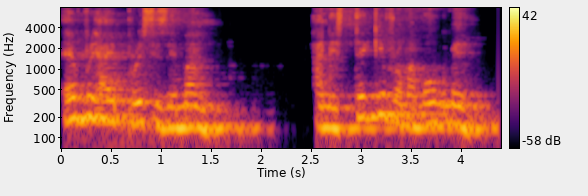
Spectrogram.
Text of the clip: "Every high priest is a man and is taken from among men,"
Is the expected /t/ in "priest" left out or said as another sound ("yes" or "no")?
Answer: yes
